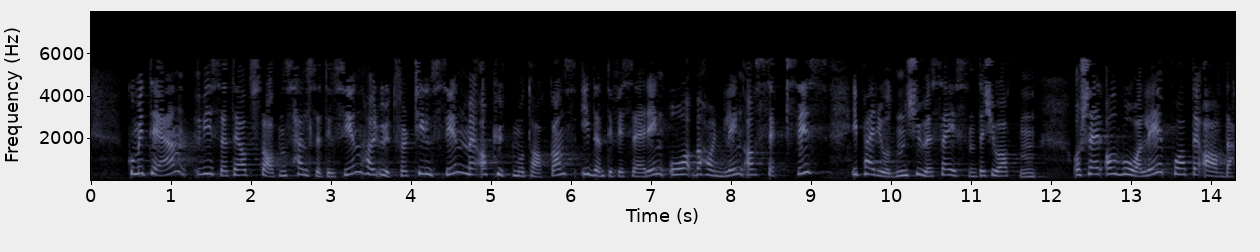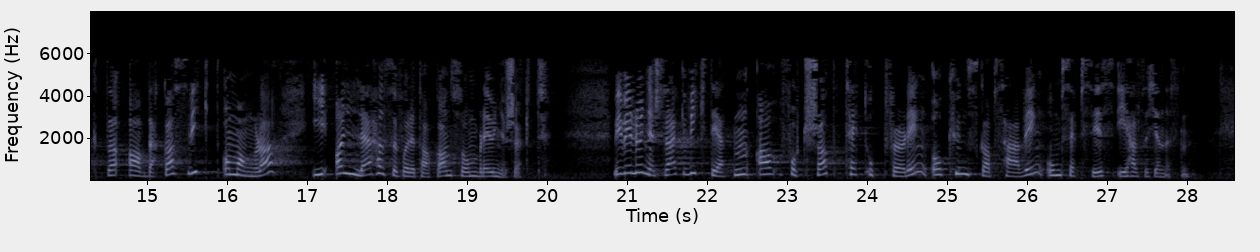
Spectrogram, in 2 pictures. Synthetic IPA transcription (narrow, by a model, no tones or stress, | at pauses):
kʰʊmɪt̪ʰeːənʋiːsəʈ̪ʰɪlɑt̪st̪ɑːt̪n̩shɛlsət̪ʰɪlsyːnɦɑːɾʉːt̪føːʈ̚ʈʰɪlsyːnmɛʔɑkʰʉt̪muːt̪ʰːɑːkɑnsɪd̪ɛnt̪ɪfɪseːɾɪŋɔbəhɑnd̪lɪŋʔɑ̰ʋsɛpsɪs | ɪpʰæɾɪuːd̪n̩çʉːəsæɪsn̩t̪ɪlçʉːəɑt̪n̩ | ʔɔʂeːɾɑlʋoːɭɪpʰɔɑt̪̚d̪ɛʔɑ | ʔɑːʋd̪ɛkːɑsʋɪkt̪ʰɔmɑŋɽɑɪʔɑlːəhɛlsəfoːɾət̪ʰɑːkɑnsɔmblɛʉnəʂø̰ːkt̪ | ʋɪʋɪlʉnːəʂt̪ɾeːkʋɪkt̪ɪheːt̪n̩ʔɑʋfɔʈʂɑt̪ʰːɛt̪ːʊpfœɭɪŋɔkʰʉnskɑːpshæːʋɪŋʊmsɛpsɪsɪɦɛlsəçeːnəsn̩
